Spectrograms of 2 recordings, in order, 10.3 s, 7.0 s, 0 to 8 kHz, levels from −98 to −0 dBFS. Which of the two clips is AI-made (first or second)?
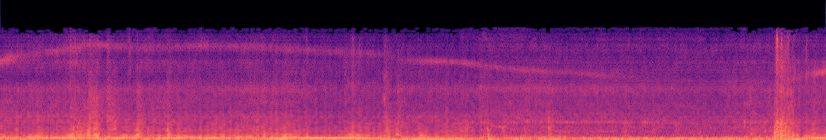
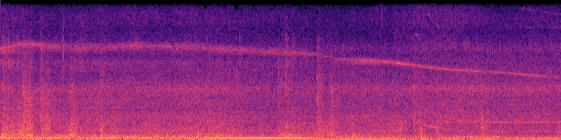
first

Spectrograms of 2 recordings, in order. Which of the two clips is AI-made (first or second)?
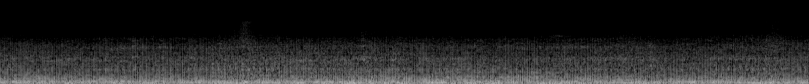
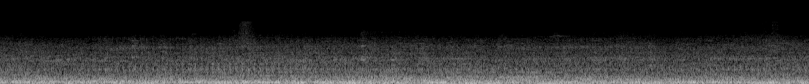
first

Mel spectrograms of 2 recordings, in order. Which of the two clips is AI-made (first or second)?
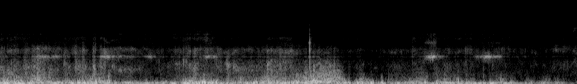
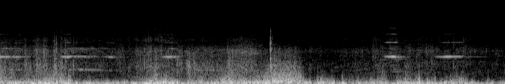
first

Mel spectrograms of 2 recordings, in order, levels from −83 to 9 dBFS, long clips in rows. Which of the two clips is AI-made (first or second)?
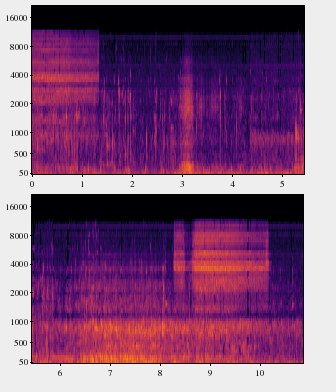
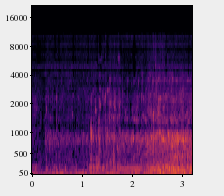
second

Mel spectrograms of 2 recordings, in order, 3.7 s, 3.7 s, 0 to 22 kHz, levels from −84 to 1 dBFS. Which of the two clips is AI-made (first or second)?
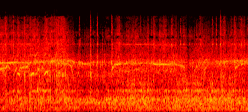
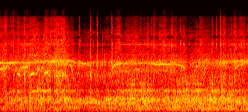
first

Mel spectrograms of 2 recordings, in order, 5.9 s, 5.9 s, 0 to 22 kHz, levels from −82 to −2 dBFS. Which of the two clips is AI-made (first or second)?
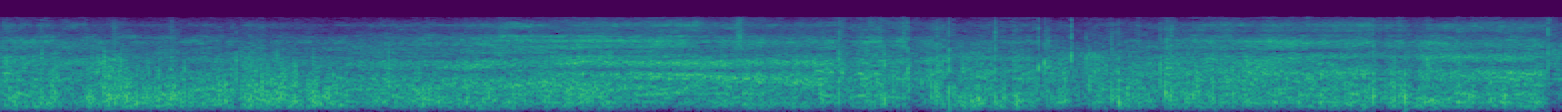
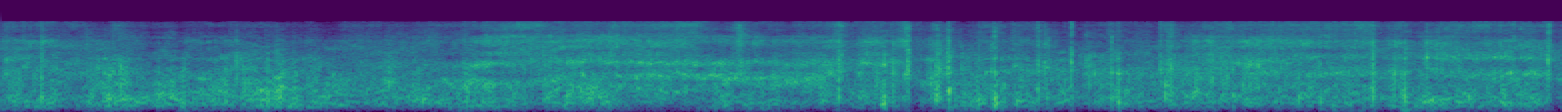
second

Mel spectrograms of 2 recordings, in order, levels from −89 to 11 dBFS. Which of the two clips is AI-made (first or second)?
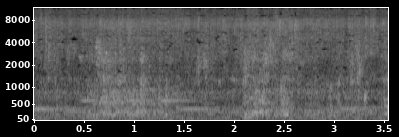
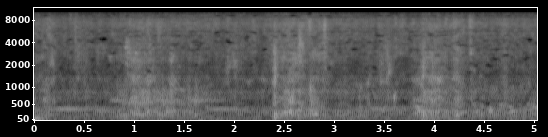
second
